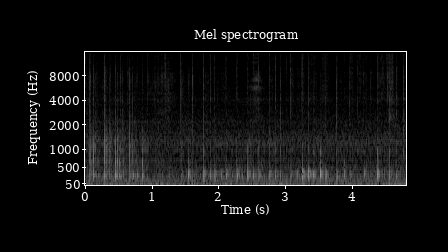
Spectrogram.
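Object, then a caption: Hardcover book with paper dust jacket. Fingertips and nails tap the cover and top edge of a thick, solid hardcover novel, "The Maidens," held upright in a glossy paper dust jacket. The result is a rapid, uneven patter of soft, dry, hollow taps centered low in the midrange, each dying away at once with no ring.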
